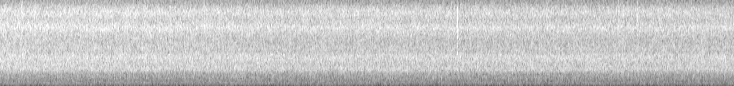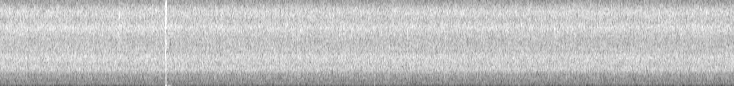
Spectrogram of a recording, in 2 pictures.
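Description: Steady hiss of heavy rain falling during a thunderstorm, with one sharp tap about two-thirds of the way through.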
